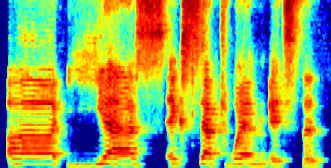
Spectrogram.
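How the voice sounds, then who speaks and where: A woman's voice: a little high, little pitch movement, drawn-out words, fairly bright tone. A woman playing as a contestant on a quiz show, chatting in a casual, playful way.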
